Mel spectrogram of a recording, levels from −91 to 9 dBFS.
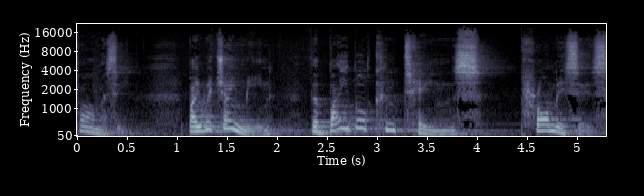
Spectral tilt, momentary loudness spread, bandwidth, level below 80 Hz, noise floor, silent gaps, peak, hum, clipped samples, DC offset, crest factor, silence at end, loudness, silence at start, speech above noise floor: -4 dB/octave; 17 LU; over 20 kHz; -66 dBFS; -57 dBFS; none; -12 dBFS; none; under 0.1%; under 0.1%; 18 dB; 0 s; -30 LUFS; 0 s; 28 dB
